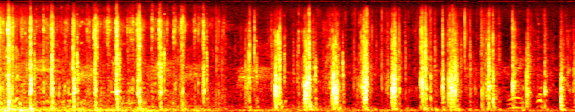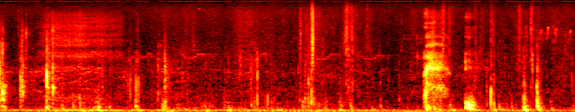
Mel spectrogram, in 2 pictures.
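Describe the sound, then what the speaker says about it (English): Horse hooves clip-clop steadily on a hard road beside a carriage, a dense run of close, sharp strikes that thins out and fades partway through, with a brief voice near the end. "Puedes ensillar el caballo y guardar el coche."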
